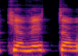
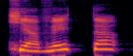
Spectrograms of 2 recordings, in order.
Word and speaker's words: chiavetta: Pendrive em italiano é chiavetta USB. Literalmente significa chavinha USB. É uma palavrinha com dois T's, por isso atenção à pronúncia. Chiavetta. Repete comigo. Chiavetta USB chiavetta USB.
